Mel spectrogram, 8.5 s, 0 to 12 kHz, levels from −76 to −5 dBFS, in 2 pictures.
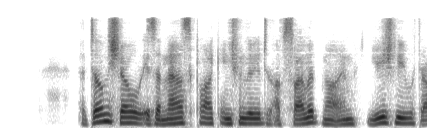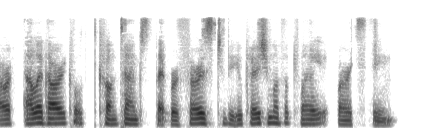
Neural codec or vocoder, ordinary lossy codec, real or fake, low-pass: codec, 16 kHz, 0.5 kbps, FreqCodec, larger model; AAC, 32 kbps; fake; 7.2 kHz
